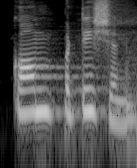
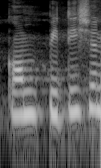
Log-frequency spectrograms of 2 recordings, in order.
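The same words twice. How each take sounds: First: कॉम्पिटिशन with schwa after P; weakened second vowel in कॉम्पिटिशन; corrected pronunciation. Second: कॉम्पिटिशन with clear I after P; full second vowel in कॉम्पिटिशन; wrong pronunciation. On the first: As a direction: say कॉम्पिटिशन as "kom-puh-ti-shun". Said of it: "किस प्रकार से बोलेंगे". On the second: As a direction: say कॉम्पिटिशन as "kom-pi-ti-shun". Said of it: "कॉम्पिटिशन नहीं बोलेंगे हम". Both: Shown as a demonstration.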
